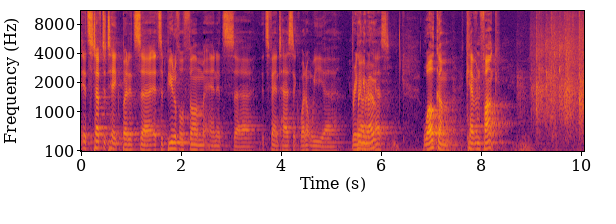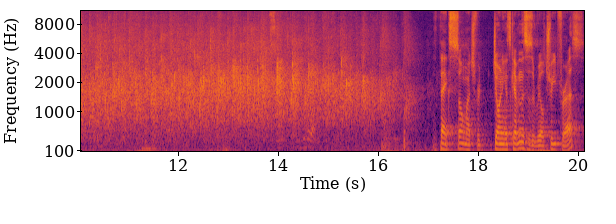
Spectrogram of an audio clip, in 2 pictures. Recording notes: Hit the stage for their first live Puck Talks podcast. Puck Talk Live.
